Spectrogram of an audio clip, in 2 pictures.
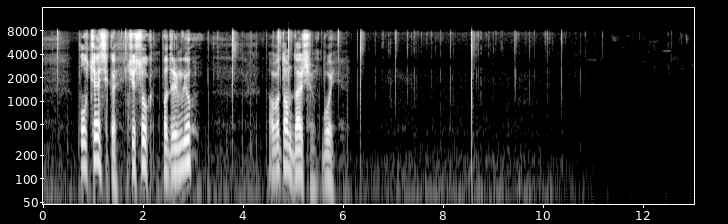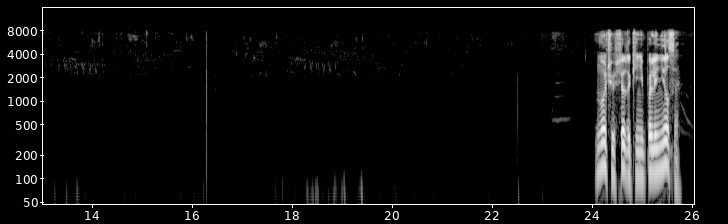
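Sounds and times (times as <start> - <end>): campfire crackling and popping: 0.0 - 15.2
faint bird chirps: 10.8 - 23.6.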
